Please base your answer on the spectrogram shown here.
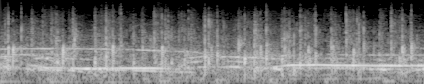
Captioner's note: cheering; clapping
